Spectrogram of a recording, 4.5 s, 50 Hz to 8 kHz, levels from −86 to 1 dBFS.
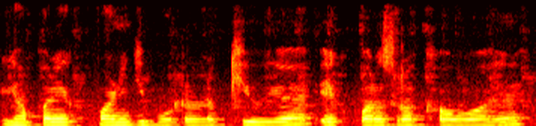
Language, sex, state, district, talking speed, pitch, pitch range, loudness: Hindi, male, Uttar Pradesh, Shamli, 190 wpm, 180 Hz, 175-185 Hz, -17 LUFS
